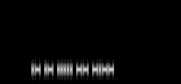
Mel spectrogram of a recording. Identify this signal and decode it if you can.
Morse code, heard as a keyed tone, about 73 wpm, 700 Hz. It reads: AA5MY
